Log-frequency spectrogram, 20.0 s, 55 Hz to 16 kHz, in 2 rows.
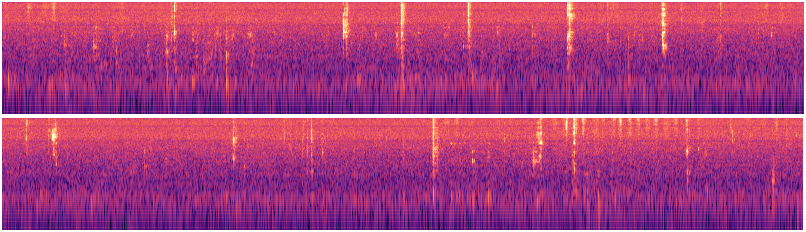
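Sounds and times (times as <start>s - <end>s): person chewing: 15.4s - 18.8s.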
